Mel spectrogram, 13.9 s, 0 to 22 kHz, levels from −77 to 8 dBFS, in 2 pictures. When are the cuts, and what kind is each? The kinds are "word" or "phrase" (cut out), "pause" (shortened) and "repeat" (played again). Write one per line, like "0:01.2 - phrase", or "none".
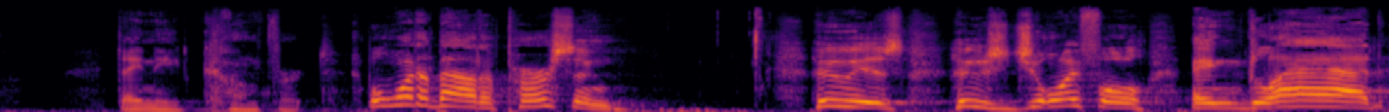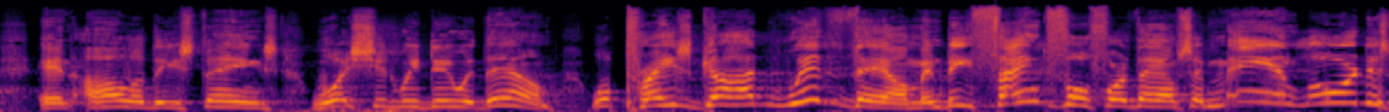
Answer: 0:01.8 - pause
